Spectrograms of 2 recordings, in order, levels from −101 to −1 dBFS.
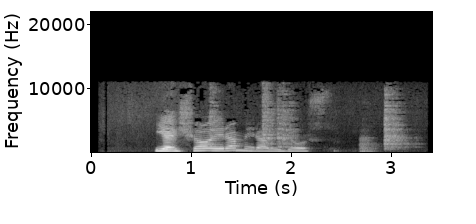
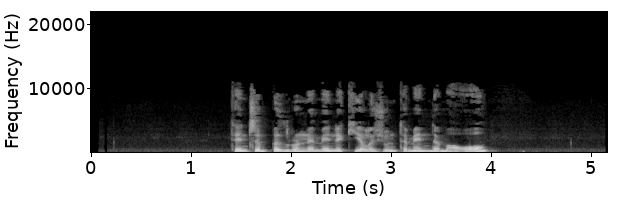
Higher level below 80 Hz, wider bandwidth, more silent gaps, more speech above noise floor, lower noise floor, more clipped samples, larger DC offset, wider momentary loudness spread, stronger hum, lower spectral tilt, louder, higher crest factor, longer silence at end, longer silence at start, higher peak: second, -86 dBFS vs -74 dBFS; about the same, 11.5 kHz vs 10.5 kHz; neither; second, 33 dB vs 46 dB; second, -58 dBFS vs -71 dBFS; neither; neither; first, 15 LU vs 4 LU; neither; second, -2.5 dB/octave vs -7 dB/octave; about the same, -26 LUFS vs -26 LUFS; about the same, 22 dB vs 18 dB; second, 0.25 s vs 1.2 s; second, 0.65 s vs 1.45 s; first, -6 dBFS vs -10 dBFS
